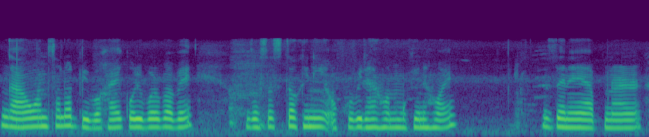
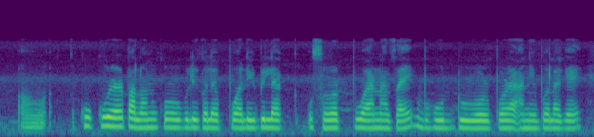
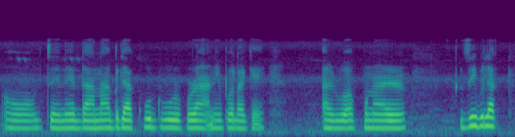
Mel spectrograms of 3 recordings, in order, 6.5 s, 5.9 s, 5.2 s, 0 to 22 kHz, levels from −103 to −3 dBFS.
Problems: none marked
